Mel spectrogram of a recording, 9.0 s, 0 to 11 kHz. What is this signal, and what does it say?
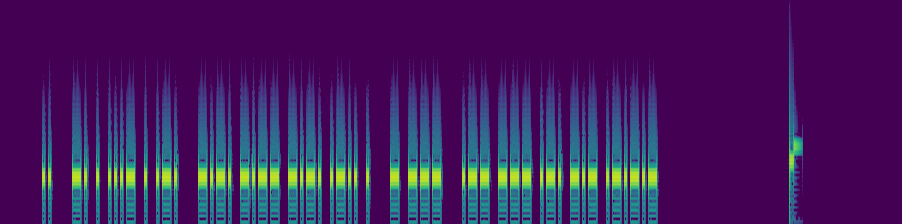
Morse code, heard as a keyed tone, about 37 wpm, 690 Hz. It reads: I NEVER CYCLE TO WORK.
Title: Sentences from Top 1000 Words - Review Part 6 - 40wpm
